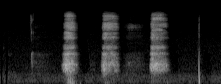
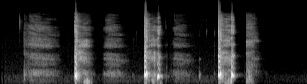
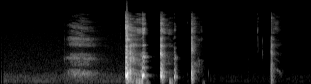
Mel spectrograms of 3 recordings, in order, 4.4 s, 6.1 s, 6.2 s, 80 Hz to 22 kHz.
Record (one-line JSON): {"exhalation_length": "4.4 s", "exhalation_amplitude": 4944, "exhalation_signal_mean_std_ratio": 0.36, "three_cough_length": "6.1 s", "three_cough_amplitude": 32768, "three_cough_signal_mean_std_ratio": 0.21, "cough_length": "6.2 s", "cough_amplitude": 32768, "cough_signal_mean_std_ratio": 0.14, "survey_phase": "beta (2021-08-13 to 2022-03-07)", "age": "18-44", "gender": "Female", "wearing_mask": "No", "symptom_cough_any": true, "symptom_runny_or_blocked_nose": true, "symptom_sore_throat": true, "symptom_fatigue": true, "symptom_other": true, "symptom_onset": "3 days", "smoker_status": "Never smoked", "respiratory_condition_asthma": false, "respiratory_condition_other": false, "recruitment_source": "Test and Trace", "submission_delay": "2 days", "covid_test_result": "Positive", "covid_test_method": "RT-qPCR", "covid_ct_value": 23.6, "covid_ct_gene": "N gene"}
